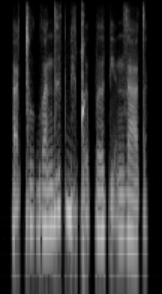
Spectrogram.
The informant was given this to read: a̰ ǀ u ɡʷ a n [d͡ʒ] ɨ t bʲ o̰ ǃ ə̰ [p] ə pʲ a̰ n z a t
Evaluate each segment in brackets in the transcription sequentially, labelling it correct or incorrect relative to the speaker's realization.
incorrect, correct

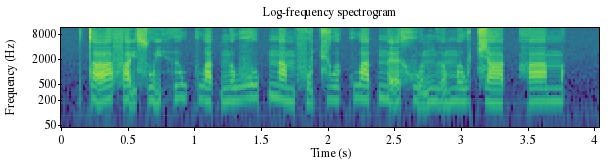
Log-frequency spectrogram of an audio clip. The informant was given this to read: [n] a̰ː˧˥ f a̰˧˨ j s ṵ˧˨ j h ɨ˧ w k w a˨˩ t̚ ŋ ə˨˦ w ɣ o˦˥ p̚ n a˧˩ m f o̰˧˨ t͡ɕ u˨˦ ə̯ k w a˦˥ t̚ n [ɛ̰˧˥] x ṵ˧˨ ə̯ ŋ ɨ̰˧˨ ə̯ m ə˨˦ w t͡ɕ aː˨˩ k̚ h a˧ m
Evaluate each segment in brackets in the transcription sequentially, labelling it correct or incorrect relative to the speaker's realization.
incorrect, correct

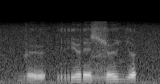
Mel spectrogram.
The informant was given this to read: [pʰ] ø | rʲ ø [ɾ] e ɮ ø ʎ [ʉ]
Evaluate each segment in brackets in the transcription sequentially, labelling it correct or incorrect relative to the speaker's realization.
incorrect, correct, incorrect

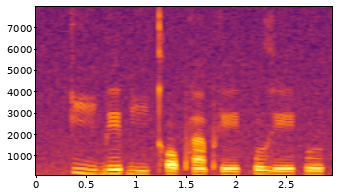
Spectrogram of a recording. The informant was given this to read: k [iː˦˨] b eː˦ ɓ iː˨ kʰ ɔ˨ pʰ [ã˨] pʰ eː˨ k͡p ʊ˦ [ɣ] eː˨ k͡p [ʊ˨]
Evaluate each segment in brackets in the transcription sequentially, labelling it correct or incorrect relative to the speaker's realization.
correct, correct, correct, incorrect

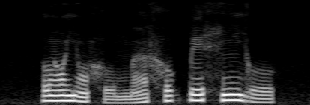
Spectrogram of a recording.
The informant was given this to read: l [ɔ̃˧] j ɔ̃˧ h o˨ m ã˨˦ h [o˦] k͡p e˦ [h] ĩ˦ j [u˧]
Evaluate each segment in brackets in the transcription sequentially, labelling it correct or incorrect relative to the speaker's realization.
incorrect, correct, correct, incorrect

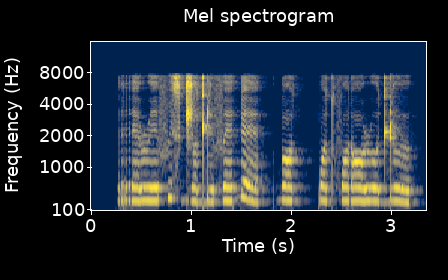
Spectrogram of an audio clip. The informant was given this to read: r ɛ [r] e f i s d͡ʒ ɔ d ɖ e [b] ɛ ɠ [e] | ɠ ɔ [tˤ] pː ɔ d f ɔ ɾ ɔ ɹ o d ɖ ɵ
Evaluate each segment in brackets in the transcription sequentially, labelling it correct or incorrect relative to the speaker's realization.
incorrect, incorrect, incorrect, incorrect

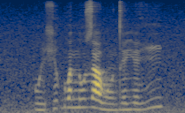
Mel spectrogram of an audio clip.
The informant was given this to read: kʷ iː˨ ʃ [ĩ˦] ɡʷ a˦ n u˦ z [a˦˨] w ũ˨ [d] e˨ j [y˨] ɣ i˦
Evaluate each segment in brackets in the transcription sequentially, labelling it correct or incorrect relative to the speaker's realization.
incorrect, correct, correct, incorrect

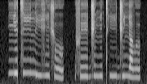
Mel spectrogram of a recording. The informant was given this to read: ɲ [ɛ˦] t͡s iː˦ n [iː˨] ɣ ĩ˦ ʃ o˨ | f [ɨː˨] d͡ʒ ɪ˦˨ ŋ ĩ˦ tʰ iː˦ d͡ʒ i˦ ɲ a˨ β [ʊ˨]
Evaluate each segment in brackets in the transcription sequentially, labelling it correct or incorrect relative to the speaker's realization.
incorrect, correct, incorrect, correct

